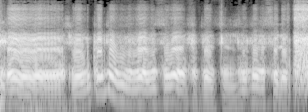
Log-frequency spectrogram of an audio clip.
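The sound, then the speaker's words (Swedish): A short, radio-style intro jingle for the new news segment "Nyheter från Softlocket", with loud, continuous melodic vocals with sliding, wavering pitch, running for a few seconds and ending with a brief bright burst. “Eh, som jag misstänker att ni hörde i gingen så är det här eh, det nya inslaget.”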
